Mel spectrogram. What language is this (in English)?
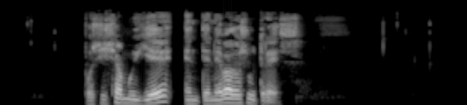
Aragonese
